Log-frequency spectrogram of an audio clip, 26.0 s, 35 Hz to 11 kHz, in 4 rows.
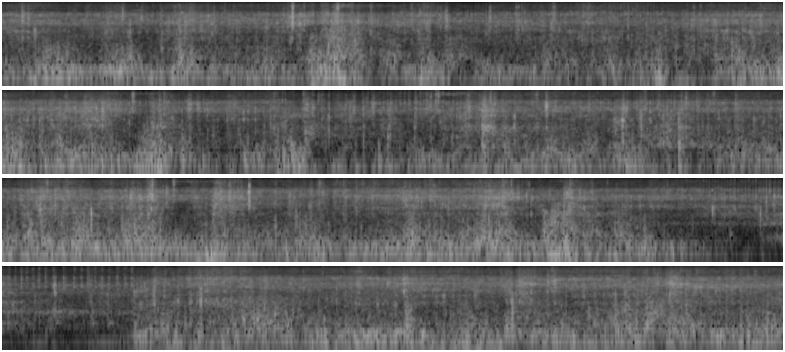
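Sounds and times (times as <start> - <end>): bike clicks and knocks: 0.0 - 26.0
tyres rolling over dirt: 0.0 - 26.0
wind rushing over microphone: 0.0 - 26.0.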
